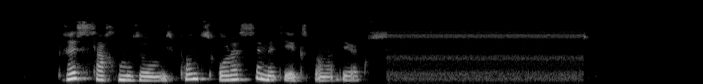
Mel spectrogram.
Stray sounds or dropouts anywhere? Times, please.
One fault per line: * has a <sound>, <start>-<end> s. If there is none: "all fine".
all fine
